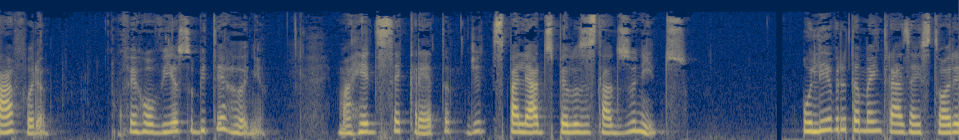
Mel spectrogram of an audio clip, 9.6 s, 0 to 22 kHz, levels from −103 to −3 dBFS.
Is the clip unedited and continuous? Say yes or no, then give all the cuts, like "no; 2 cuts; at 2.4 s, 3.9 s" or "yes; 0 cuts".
no; 2 cuts; at 1.2 s, 4.8 s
